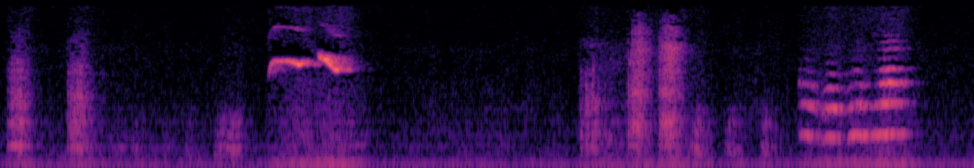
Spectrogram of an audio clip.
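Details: Unobserved myna singing: soft clicks and low notes, a loud downslurred whistled call, a scratchy chattering burst, then a series of rippling stacked whistles.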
